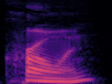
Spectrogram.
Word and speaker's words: Croghan: Colonel George Croghan, and his name is pronounced Crowan, by the way, and that's one reason why this was not named Croghansville, because the GH is silent and no one would say Crowan.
